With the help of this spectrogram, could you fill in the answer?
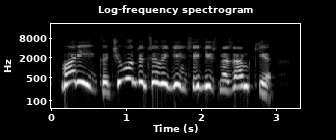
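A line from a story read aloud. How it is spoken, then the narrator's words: Thin squeaky voice behind door. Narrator (Russian): Пропищал за дверью тоненький голосок Веры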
